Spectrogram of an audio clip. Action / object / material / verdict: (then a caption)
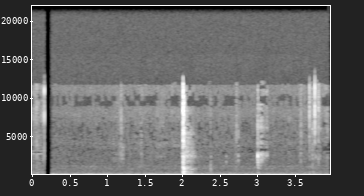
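scrape / bar of soap shaved with a metal blade / soap / none. A metal utility knife blade shaves the surface of a solid light blue Teo soap bar held in the hand, turning it into powdery curls. Quiet, steady low rustling is broken by one loud, bright, crisp scrape, followed by a couple of fainter, short scraping strokes.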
